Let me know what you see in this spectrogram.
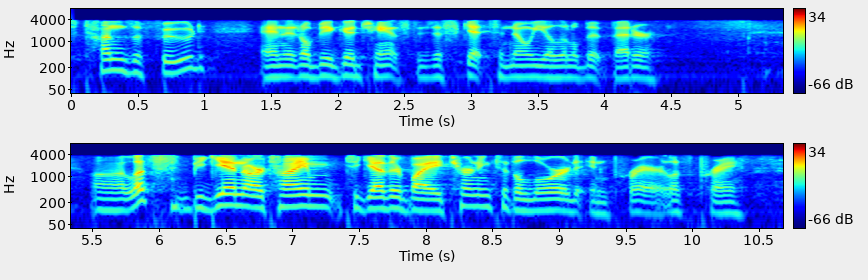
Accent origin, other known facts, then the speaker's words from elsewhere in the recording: Canada; I think that this is done somewhat for my sake because I'm a Canadian originally. And we have our Thanksgiving this weekend.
